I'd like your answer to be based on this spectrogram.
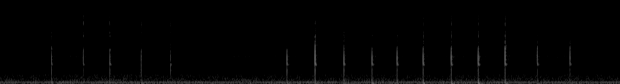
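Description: A square, solid, grey-painted wooden block is held in hand while its flat surface is traced and scratched with a thin black pen or stylus tip. Sixteen short, dry, bright clicks sound over a steady low hum: five come evenly spaced, then after a brief pause eleven more follow in a slightly quicker run.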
